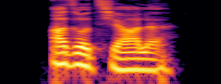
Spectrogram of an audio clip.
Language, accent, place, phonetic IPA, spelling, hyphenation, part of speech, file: German, Germany, Berlin, [ˈazoˌt͡si̯aːlə], Asoziale, A‧so‧zi‧a‧le, noun, De-Asoziale.ogg
- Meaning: 1. female equivalent of Asozialer: antisocial female 2. inflection of Asozialer: strong nominative/accusative plural 3. inflection of Asozialer: weak nominative singular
